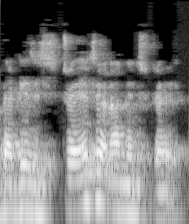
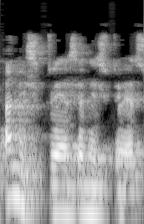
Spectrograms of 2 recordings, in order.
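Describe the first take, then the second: First: Even teacher's read, stressed then unstressed; stressed before unstressed, spoken evenly; stressed first. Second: Slow, deliberate unstressed then stressed; slowed down to show the iambic order; unstressed first. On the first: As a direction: say it plainly, stress leading. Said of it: "in this order". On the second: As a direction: spell out the order slowly for students. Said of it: "the order of the syllables like". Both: Shown as a demonstration.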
